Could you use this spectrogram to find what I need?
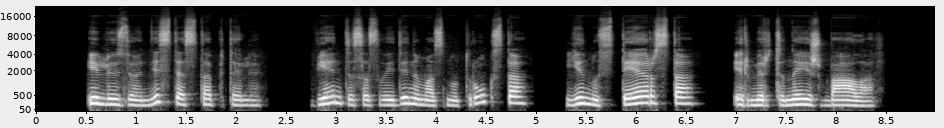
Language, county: Lithuanian, Šiauliai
